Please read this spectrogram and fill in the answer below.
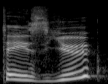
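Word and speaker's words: tes yeux: we talked about and usually the S is silent in that word but here again it becomes voiced and becomes the sound and the Y becomes a glide so you get tease you and this is closed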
